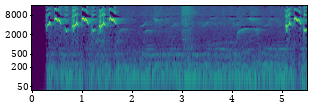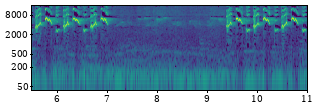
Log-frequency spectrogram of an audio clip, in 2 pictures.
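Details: Cinereous tit singing in a garden: three bursts of five to seven bright, high, repeated two-part notes, each burst a couple of seconds long with pauses between, over a faint low hum.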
